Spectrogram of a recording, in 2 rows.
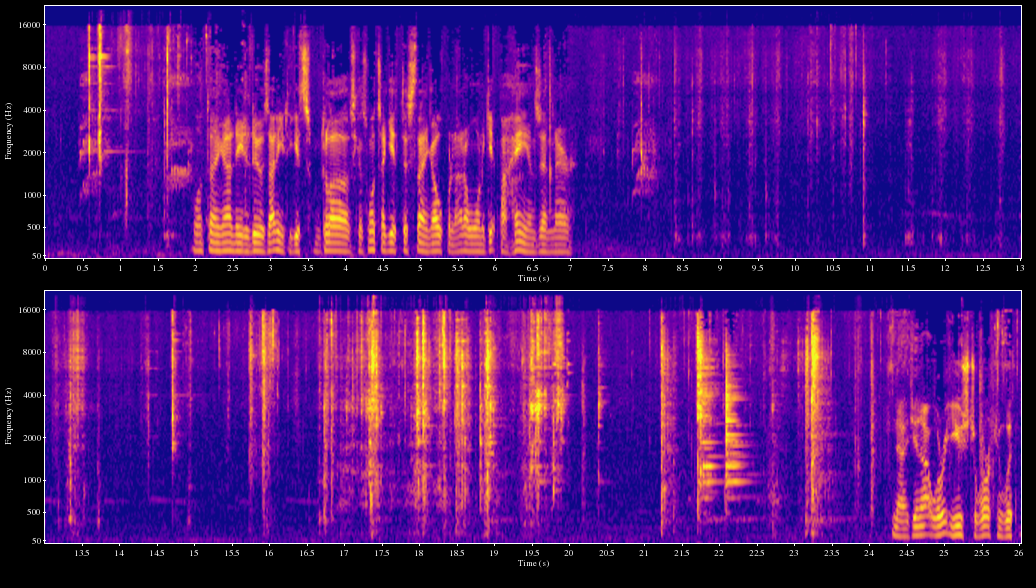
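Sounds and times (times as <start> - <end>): small metal objects clinking: 0.6 - 1.9, 15.7 - 20.6.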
